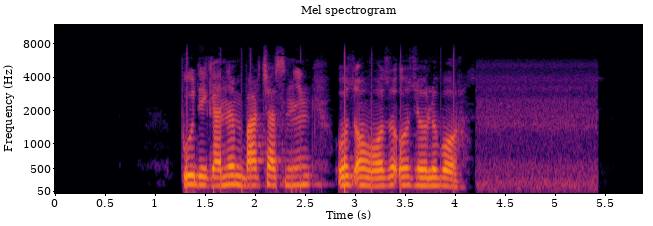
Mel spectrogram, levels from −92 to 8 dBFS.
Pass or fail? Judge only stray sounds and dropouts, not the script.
pass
